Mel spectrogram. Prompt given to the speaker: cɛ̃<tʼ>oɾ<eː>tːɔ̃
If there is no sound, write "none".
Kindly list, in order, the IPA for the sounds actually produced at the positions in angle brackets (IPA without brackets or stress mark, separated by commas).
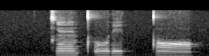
tʼ, e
